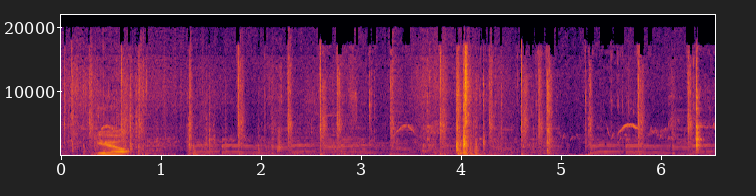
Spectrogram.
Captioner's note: footsteps and closed door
